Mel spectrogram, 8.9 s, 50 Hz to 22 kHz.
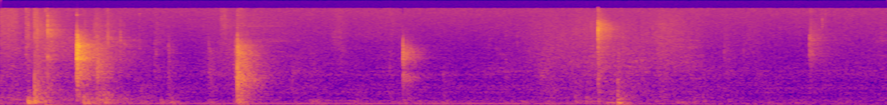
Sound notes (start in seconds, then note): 2.3 door closes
